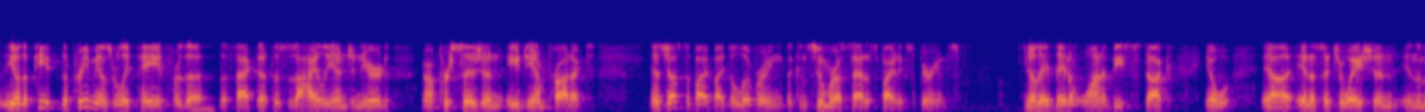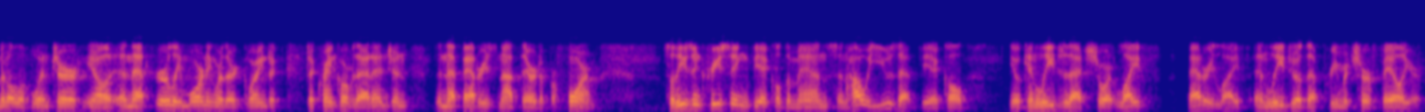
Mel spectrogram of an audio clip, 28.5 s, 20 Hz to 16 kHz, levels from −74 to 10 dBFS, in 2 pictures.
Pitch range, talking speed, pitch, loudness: 110-130 Hz, 215 wpm, 120 Hz, -21 LUFS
